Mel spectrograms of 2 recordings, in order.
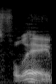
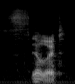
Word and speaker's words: fillet: it's right here see it says filet but it actually means fill it i'm going to click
